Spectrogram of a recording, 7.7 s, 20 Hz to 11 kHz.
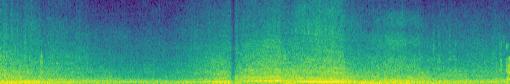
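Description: Race cars roaring around the track at Willow Springs International in an iRacing Super2 Series sim race, a steady loud engine drone with rising and falling pitch as cars run close together, with no voices.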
